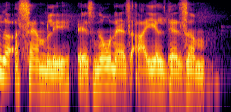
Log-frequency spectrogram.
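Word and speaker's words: ILDASM: assembly is known as i desm i d a m i desm this is how we pronounce it the full form of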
